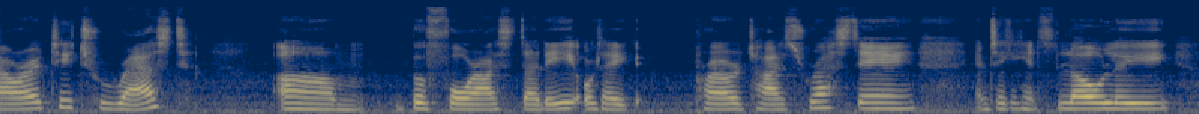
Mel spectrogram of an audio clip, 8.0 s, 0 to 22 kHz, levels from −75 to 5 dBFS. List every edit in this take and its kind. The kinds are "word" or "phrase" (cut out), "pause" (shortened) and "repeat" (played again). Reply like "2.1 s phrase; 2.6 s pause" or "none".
4.0 s word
